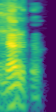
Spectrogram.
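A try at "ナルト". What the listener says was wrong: Naruto. No, you gotta get the R right. Roll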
